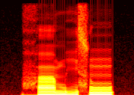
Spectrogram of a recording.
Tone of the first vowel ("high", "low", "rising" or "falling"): low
